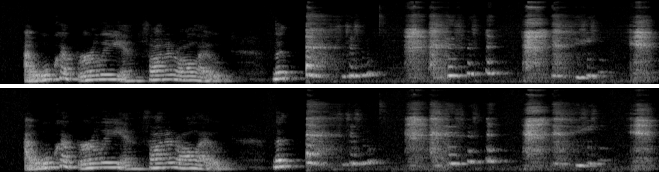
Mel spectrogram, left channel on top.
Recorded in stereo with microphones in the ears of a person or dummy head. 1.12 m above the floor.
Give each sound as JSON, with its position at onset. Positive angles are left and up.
{"t": 0.2, "sound": "a woman speaking", "side_deg": 30, "distance_m": 0.7}
{"t": 3.1, "sound": "a giggle", "side_deg": 45, "distance_m": 1.5}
